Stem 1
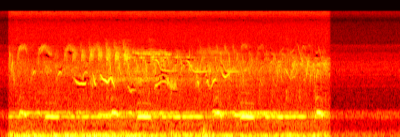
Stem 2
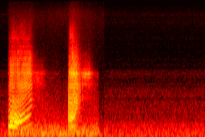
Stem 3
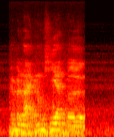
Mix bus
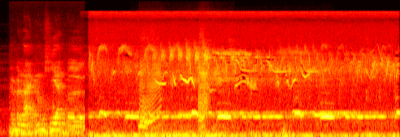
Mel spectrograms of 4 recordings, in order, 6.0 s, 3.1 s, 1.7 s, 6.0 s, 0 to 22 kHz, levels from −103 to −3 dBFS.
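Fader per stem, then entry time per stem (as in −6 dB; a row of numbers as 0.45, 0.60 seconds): −4.0, +1.5, +3.0 decibels; 1.20, 1.95, 0.00 seconds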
